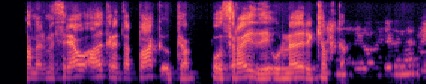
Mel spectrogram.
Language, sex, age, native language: Icelandic, male, 30-39, Icelandic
